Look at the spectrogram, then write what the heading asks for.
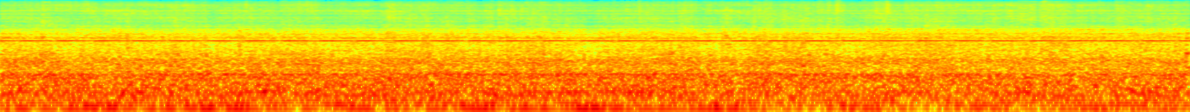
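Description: Slow freight train of tank cars rolling past, a steady rumble and rattle of wheels on rail over a steady high-pitched tone.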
